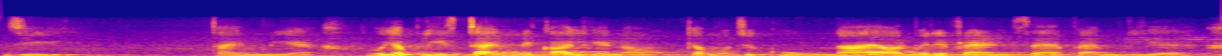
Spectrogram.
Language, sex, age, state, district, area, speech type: Hindi, female, 18-30, Madhya Pradesh, Hoshangabad, urban, spontaneous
